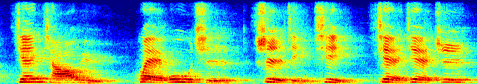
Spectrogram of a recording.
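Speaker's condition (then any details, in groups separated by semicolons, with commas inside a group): No condition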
